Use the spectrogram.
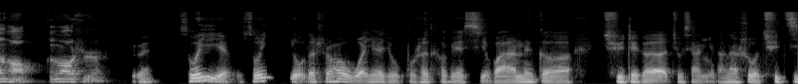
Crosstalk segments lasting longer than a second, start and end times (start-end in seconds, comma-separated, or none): none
